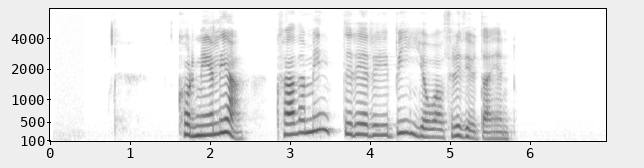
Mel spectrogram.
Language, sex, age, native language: Icelandic, female, 60-69, Icelandic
